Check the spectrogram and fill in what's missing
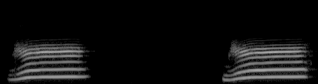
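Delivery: "zhi" as a buzzing curled-tongue r, high and level; pronunciation model. Shown as a demonstration. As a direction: hold "zhi" high and even, like Mandarin ri. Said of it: "you say".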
